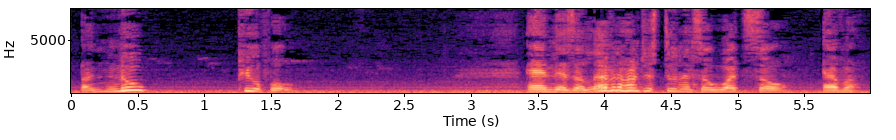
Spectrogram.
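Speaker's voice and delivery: ordinary delivery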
